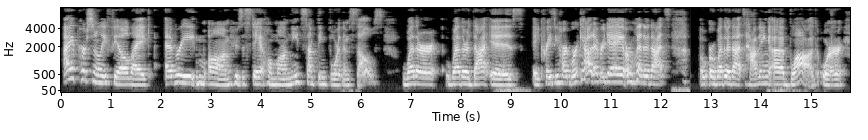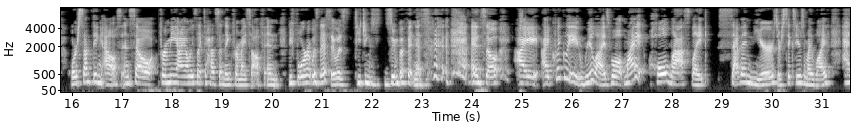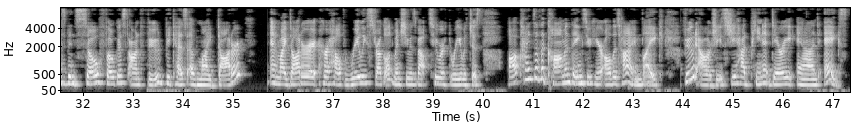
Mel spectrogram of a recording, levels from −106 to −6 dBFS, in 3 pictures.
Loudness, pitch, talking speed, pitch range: -16 LUFS, 205 Hz, 160 wpm, 185-225 Hz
